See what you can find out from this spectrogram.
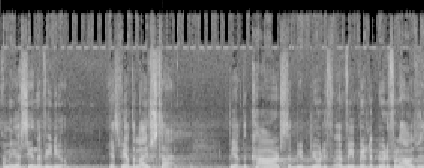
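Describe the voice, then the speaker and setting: A man with an Indian accent speaks in a high voice with lively intonation over noticeable background noise. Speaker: business speaker. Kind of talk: motivational speech.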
